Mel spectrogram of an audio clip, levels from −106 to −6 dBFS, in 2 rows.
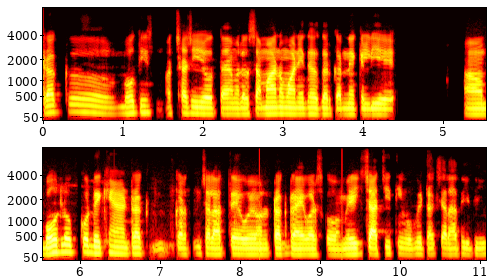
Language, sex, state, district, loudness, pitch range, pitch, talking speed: Hindi, male, Uttar Pradesh, Gorakhpur, -23 LUFS, 110-120 Hz, 115 Hz, 190 wpm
